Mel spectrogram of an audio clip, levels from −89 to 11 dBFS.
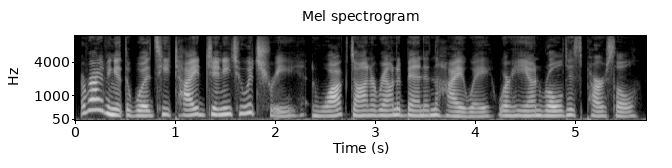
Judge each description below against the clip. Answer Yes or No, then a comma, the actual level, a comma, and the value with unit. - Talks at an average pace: No, fast, 250 wpm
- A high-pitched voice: Yes, high, 210 Hz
